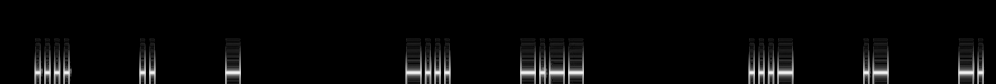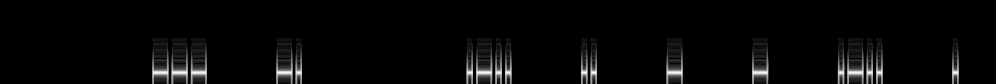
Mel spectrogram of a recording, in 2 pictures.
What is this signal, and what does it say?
Morse code, heard as a keyed tone, about 25 wpm, spaced as for 10 wpm, 550 Hz. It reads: HIT BY VAN ON LITTLE
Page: News Headlines in Morse Code at 10 WPM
